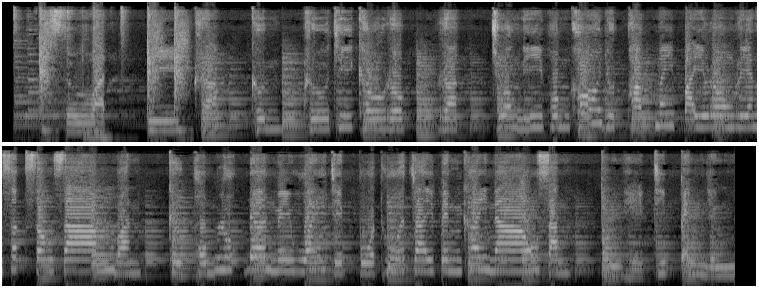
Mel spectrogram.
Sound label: remix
